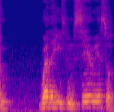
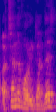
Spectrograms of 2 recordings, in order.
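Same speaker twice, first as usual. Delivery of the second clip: usual speaking voice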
